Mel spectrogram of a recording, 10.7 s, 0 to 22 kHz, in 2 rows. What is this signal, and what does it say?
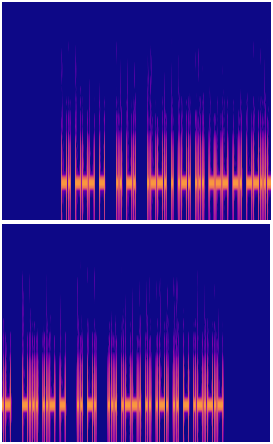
Morse code, heard as a keyed tone, about 34 wpm, 700 Hz. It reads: NOT IN PERSON, BUT IN SPIRIT.
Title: Sentences from Top 1400 Words 35wpm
